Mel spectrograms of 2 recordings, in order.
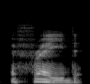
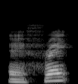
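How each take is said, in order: First: Said in the usual way. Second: "Afraid" with the I clearly sounded; pronounce the I. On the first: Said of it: "Don't forget to pronounce the I". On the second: Shown as a demonstration. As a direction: stretch "Afraid" so its I is heard. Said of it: "You need to pronounce the I".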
